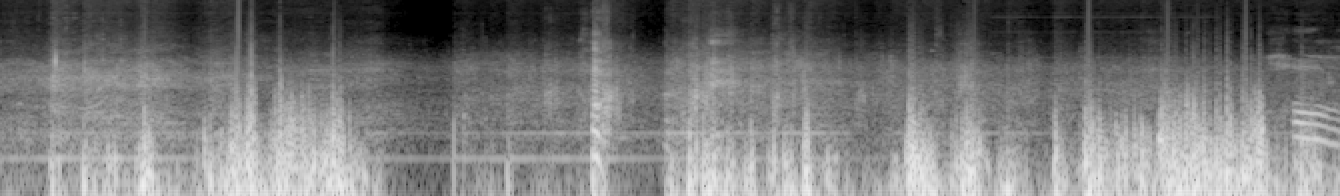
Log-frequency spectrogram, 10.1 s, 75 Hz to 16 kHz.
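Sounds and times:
faint steady hum: 0.0s - 10.0s
wind buffeting microphone: 0.0s - 10.0s.

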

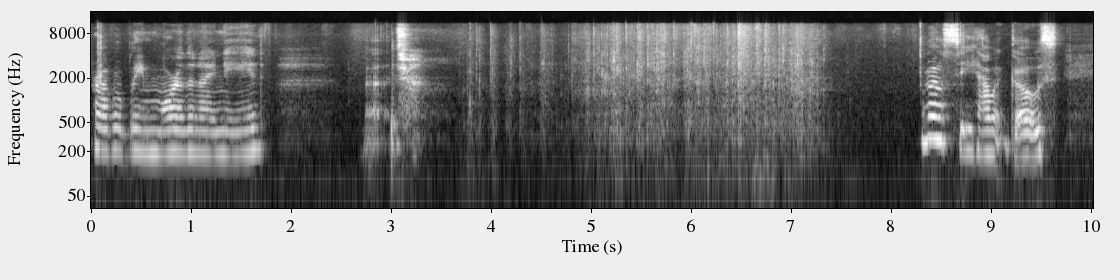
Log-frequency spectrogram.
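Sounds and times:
plastic packaging crinkling: 3.7s - 7.5s.

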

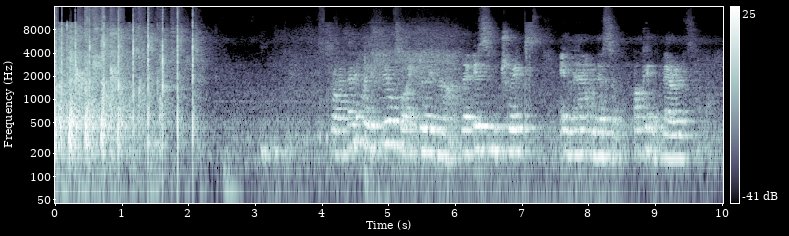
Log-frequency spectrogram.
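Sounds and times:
audience clapping: 0.0s - 2.3s.

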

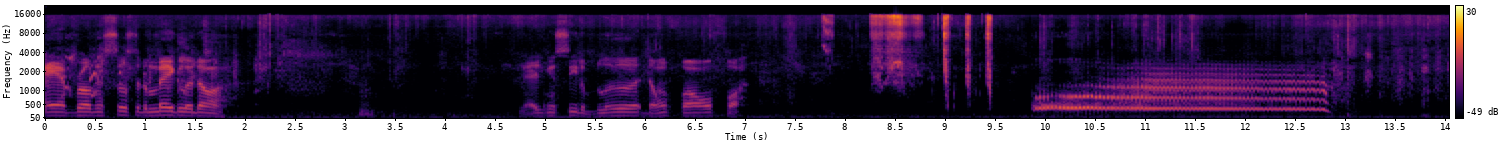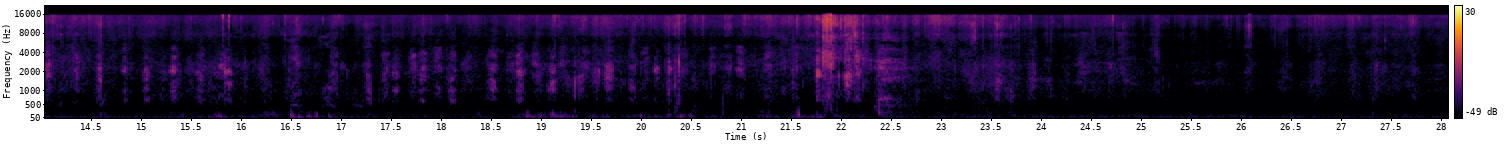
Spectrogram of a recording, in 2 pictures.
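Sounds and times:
rustling in grass: 1.1s - 9.0s, 9.6s - 28.0s
puppy whining: 7.7s - 13.1s.

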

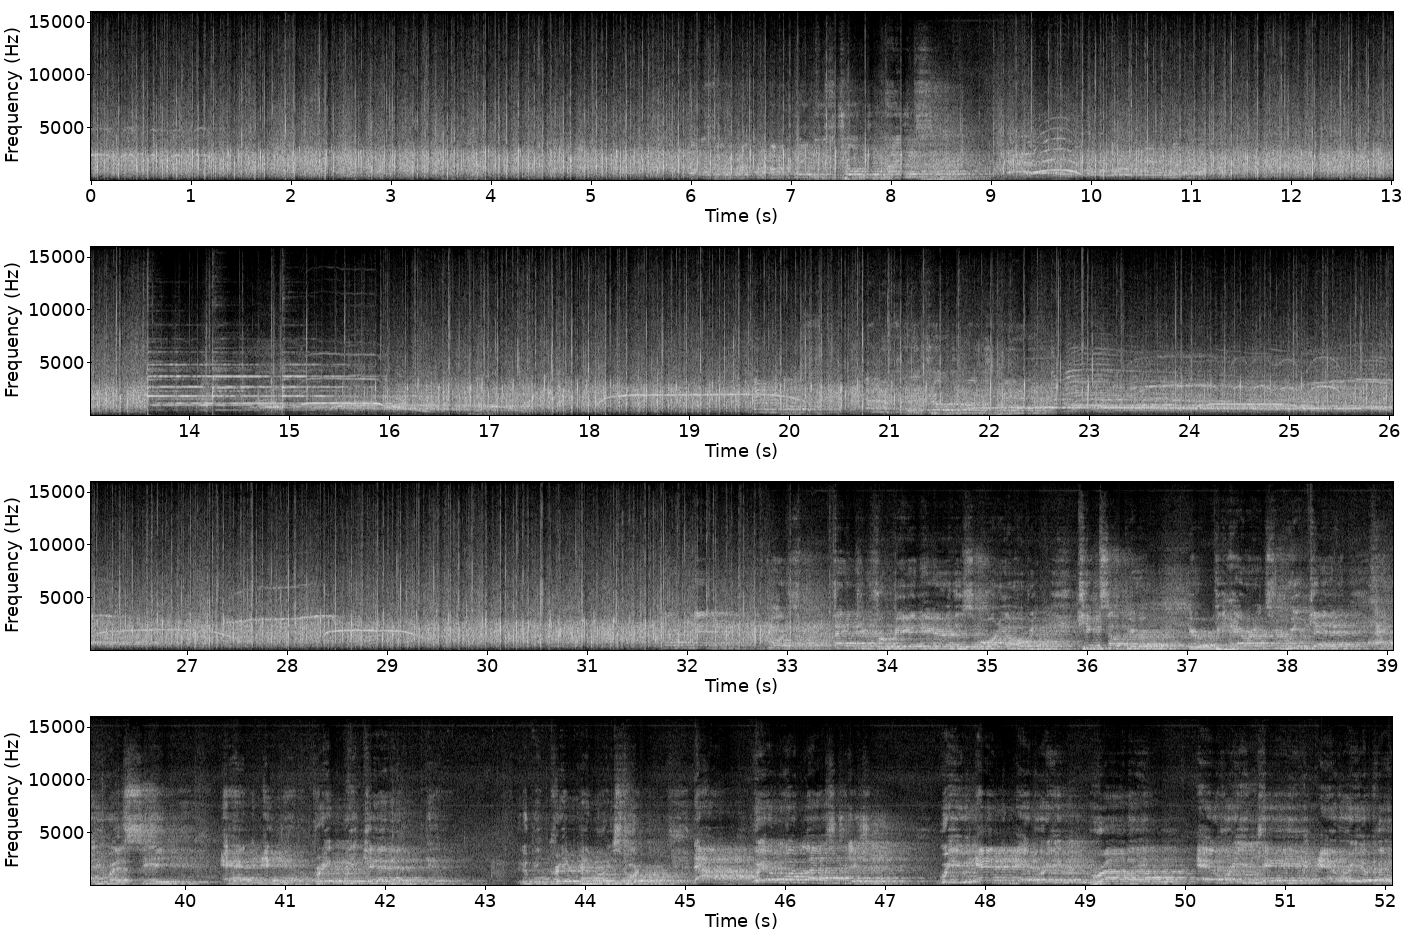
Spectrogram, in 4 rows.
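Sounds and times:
audience applauding and cheering: 0.0s - 36.5s
whoops: 9.1s - 11.3s, 14.6s - 17.5s, 18.1s - 19.8s, 22.3s - 29.4s.

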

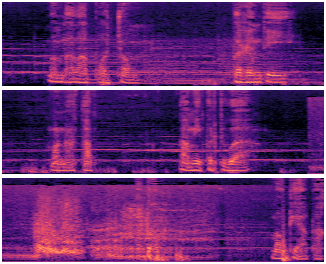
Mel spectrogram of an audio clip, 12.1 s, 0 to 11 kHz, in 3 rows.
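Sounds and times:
tiger roaring: 7.9s - 11.4s.

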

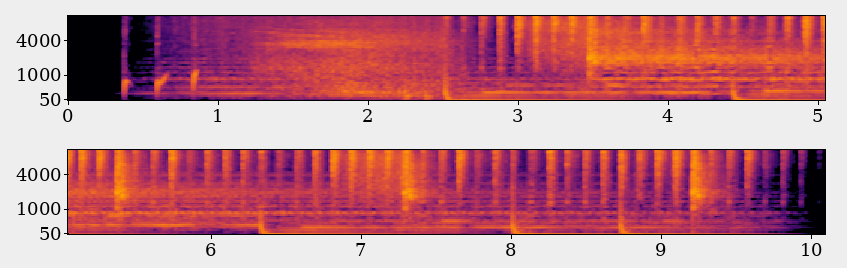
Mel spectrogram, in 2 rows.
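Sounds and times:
rising plop sound effects: 0.4s - 1.0s.

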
